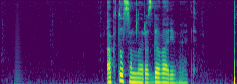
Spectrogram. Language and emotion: Russian, neutral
